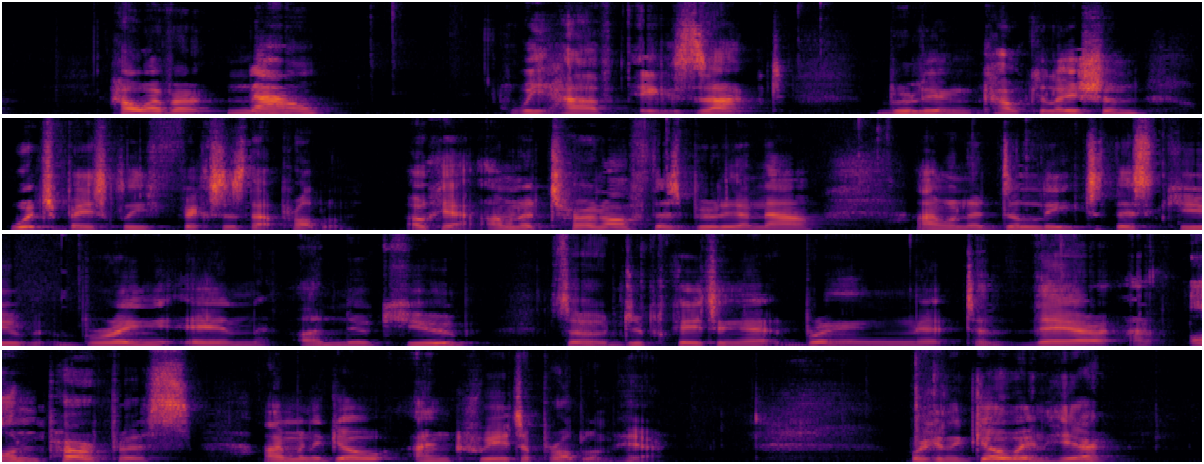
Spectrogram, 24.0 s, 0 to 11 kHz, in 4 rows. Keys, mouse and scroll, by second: 1.8 click, 4.0 click, 9.2 click, 11.8 Delete, 12.3 click, 15.1 d, 17.2 d, 18.3 click, 22.6 click, 23.3 Tab.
